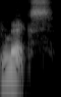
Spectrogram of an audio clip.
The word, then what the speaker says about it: Mx: sentence and then onorific mix pronounced like mix okay okay yeah total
